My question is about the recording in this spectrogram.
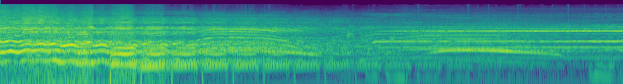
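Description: A male Quran reciter chanting in the ornamented Egyptian mujawwad style, his voice held with a wide, even vibrato, ends a phrase about a second and a half in. Drawn-out voices of listeners then rise and fall, calling out in approval over a long held tone.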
